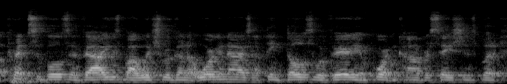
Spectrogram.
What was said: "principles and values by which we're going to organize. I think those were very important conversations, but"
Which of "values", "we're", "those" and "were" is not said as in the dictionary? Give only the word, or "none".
none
